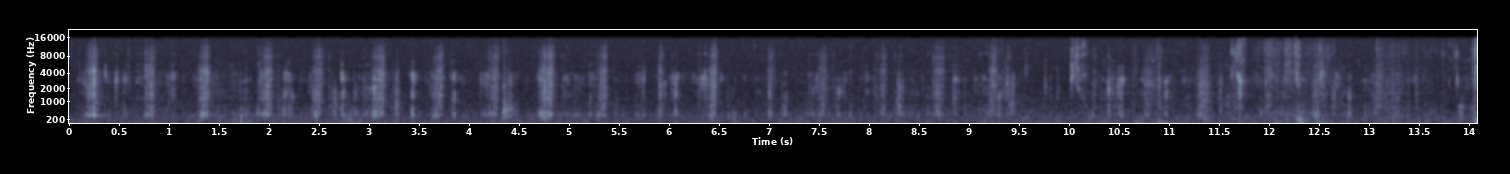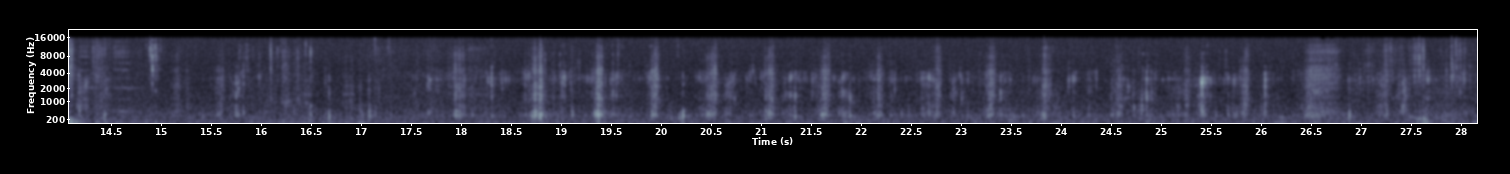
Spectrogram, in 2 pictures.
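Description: Close-miked crunchy chewing of a lettuce salad: many crisp, irregular crunches and mouth sounds, with a fork in a glass bowl now and then and one louder knock about halfway through.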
